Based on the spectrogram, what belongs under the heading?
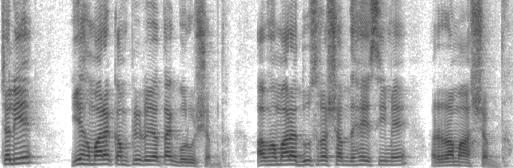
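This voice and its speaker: A male Sanskrit teacher guides students through exam preparation. His voice sits fairly high for a man, and he recites the word forms in a rhythmic, sing-song chant. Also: expressive, normal speed.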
